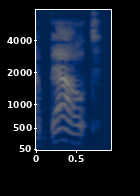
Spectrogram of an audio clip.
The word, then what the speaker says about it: about: And about Just like the fact that some of these other letters sound like U instead of O. In this case, A sounds like a U.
